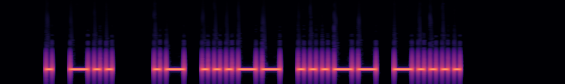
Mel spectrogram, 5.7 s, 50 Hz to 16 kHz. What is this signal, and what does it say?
Morse code, heard as a keyed tone, about 20 wpm, 700 Hz. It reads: ED A336
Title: CWT Exchange 20wpm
